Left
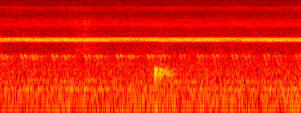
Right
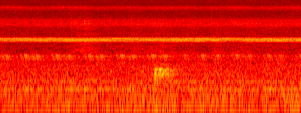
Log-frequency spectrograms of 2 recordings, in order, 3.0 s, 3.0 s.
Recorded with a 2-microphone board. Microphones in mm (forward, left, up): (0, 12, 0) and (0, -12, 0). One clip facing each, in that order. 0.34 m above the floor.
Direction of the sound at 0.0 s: 75° left (ahead or behind).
